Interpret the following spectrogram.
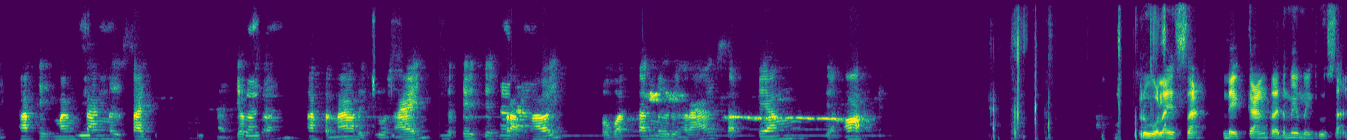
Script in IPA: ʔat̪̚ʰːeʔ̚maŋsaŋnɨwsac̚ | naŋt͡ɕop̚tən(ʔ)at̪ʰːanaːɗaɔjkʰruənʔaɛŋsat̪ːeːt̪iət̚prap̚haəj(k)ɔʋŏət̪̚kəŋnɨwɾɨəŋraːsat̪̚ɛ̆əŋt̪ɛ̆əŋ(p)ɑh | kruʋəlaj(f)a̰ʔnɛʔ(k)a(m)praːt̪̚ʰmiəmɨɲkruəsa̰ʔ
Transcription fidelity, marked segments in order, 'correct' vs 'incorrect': correct, incorrect: p, incorrect: ʔ, incorrect: s, correct, incorrect: ŋ

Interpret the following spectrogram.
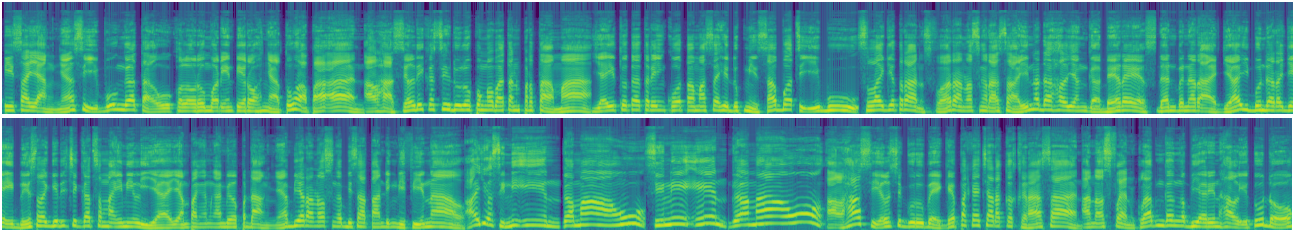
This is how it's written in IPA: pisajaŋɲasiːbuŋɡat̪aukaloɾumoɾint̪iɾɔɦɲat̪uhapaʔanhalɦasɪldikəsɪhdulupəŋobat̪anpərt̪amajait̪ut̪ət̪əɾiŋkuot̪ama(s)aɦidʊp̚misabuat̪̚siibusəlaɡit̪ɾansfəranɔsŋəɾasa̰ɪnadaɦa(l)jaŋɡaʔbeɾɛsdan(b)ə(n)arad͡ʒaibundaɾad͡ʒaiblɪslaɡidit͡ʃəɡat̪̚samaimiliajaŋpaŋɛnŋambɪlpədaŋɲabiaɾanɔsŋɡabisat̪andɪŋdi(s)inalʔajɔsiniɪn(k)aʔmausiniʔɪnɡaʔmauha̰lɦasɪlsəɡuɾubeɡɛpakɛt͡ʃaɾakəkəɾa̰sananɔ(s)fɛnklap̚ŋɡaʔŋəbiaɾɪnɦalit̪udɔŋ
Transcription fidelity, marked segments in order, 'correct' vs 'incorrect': correct, correct, correct, correct, incorrect: f, incorrect: ɡ, correct

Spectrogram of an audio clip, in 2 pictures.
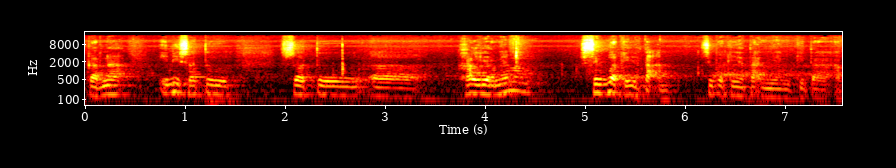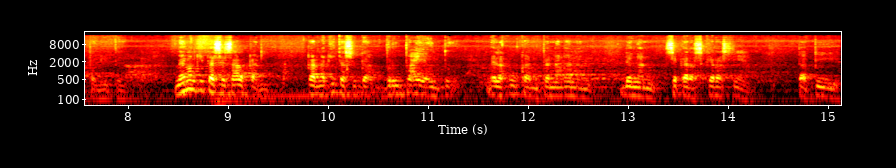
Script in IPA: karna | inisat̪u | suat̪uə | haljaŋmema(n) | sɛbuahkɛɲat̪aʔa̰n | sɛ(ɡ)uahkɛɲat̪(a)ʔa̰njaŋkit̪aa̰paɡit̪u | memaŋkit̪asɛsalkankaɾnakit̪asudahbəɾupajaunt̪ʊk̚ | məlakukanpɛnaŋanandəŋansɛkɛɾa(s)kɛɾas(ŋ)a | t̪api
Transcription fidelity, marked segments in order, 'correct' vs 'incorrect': incorrect: ŋ, incorrect: b, correct, correct, incorrect: ɲ

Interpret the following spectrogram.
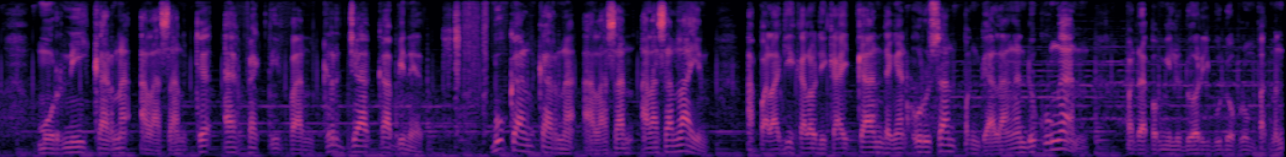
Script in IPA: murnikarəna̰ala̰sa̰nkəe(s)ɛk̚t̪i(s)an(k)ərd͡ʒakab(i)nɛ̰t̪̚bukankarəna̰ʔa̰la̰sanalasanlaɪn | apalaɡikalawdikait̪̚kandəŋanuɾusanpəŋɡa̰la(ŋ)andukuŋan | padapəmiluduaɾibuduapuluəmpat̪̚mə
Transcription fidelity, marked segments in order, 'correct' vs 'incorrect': incorrect: f, incorrect: f, correct, correct, correct

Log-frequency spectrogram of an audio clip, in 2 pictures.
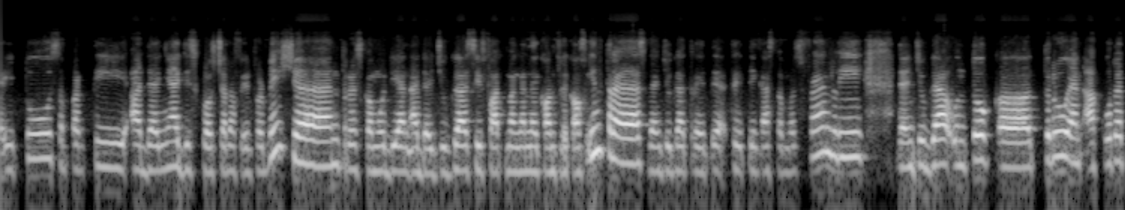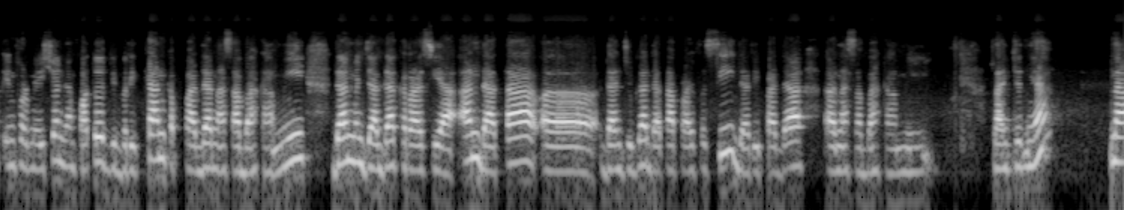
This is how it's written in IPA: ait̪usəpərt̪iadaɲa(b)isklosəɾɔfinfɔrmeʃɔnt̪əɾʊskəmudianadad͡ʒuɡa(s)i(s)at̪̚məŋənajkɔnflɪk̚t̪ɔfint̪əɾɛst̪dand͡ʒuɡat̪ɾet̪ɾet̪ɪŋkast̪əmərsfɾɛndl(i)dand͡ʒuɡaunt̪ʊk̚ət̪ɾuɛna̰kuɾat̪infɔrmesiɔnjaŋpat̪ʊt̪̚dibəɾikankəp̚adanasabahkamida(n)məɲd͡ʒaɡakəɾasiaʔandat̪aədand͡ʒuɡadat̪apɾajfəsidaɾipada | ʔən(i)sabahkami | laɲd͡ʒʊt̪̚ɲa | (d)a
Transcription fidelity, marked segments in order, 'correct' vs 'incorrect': incorrect: d, correct, incorrect: f, correct, correct, incorrect: a, incorrect: n

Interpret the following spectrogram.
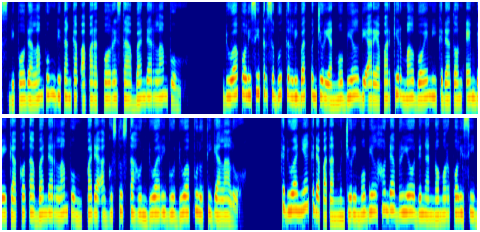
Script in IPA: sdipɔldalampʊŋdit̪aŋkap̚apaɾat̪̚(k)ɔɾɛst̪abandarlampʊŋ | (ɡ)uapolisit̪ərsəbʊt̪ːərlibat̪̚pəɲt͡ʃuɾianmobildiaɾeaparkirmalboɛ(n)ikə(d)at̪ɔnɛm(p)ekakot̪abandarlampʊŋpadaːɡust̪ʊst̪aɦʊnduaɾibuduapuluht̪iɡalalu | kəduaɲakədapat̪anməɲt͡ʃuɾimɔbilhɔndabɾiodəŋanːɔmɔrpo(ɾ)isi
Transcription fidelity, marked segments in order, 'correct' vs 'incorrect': incorrect: p, incorrect: d, incorrect: m, correct, incorrect: b, incorrect: l

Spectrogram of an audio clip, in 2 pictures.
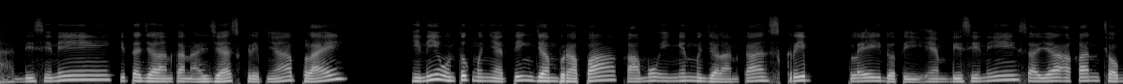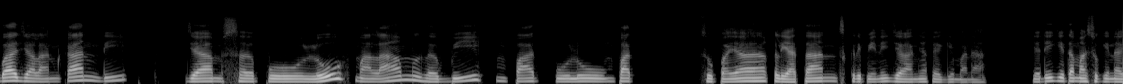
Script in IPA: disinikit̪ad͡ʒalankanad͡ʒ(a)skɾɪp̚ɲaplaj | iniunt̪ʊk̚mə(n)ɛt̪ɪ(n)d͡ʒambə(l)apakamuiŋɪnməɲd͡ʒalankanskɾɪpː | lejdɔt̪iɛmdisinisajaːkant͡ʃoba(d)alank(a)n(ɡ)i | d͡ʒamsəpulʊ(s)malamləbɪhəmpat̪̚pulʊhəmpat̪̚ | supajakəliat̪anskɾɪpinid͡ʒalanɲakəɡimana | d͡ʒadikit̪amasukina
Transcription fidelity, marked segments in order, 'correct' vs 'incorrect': correct, incorrect: ɲ, incorrect: ŋ, incorrect: ɾ, incorrect: d͡ʒ, correct, incorrect: d, incorrect: h

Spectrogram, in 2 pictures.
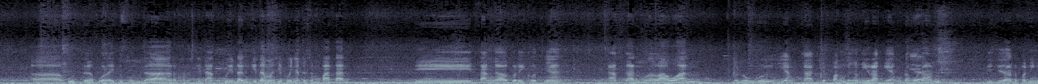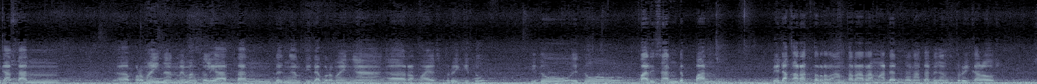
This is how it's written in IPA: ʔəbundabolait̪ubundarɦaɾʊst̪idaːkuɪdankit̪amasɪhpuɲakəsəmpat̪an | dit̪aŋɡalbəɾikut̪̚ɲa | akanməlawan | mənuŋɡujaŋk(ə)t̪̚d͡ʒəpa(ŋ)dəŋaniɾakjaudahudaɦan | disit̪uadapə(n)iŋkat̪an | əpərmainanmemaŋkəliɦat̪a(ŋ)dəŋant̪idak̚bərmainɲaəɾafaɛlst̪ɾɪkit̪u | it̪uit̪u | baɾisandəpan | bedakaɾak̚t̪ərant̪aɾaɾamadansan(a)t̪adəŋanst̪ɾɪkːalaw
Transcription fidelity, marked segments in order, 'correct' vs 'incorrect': incorrect: a, correct, correct, incorrect: n, correct

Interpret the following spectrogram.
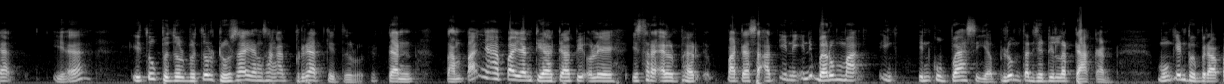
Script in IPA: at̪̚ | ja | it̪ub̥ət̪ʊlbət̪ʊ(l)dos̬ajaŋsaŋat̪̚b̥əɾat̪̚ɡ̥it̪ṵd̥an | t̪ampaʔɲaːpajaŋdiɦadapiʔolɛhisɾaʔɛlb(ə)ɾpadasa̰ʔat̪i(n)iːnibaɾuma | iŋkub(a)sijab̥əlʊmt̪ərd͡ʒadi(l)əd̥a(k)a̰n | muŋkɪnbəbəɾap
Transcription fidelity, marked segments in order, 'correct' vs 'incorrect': correct, incorrect: a, correct, correct, correct, correct

